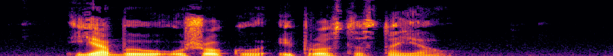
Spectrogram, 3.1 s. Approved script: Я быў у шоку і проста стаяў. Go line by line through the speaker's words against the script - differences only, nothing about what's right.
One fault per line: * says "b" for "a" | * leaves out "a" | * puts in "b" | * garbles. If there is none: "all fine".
all fine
